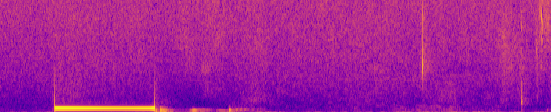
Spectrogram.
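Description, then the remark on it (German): A single steady, mid-pitched telephone ringing tone on an outgoing call to a Panthers football expert sounds loudly for about one second, then stops abruptly, leaving faint clicks and low line noise in the pause. “Es klingelt schon mal.”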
